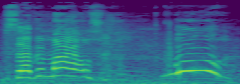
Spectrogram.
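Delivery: triumphant high whoop at the finish; excited cheer. Real, not acted. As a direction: celebrate hitting seven miles. Finishing seven-mile run.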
